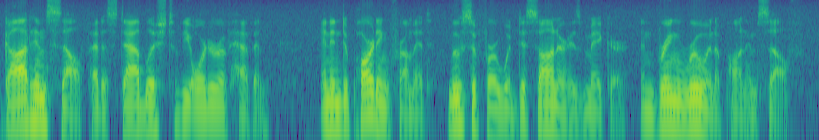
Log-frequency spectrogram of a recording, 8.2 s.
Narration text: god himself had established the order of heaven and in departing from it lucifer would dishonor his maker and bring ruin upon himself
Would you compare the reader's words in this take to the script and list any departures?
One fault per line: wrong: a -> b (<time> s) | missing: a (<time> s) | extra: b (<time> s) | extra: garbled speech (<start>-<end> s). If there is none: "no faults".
no faults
